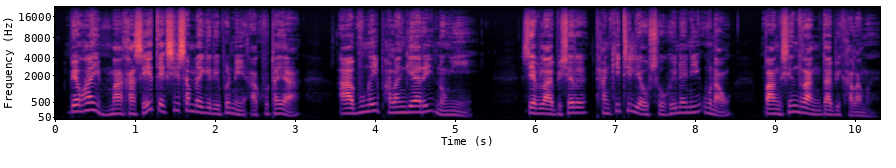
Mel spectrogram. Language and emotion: Bodo, disgusted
